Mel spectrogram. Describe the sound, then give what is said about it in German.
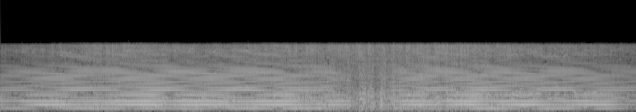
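A steady, loud buzzing hum with many evenly spaced harmonics from a medium-wave jamming transmitter drones on over a radio broadcast. It jams a station from Iran and overlays a station from Italy on the same frequency. A brief burst of noisy static comes around the middle, and no one speaks. “Der auffällige Brummton überlagert dabei sogar den Sender aus Italien auf gleicher Frequenz”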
